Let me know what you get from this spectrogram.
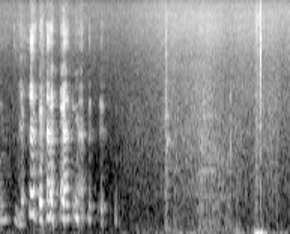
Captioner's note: laughing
